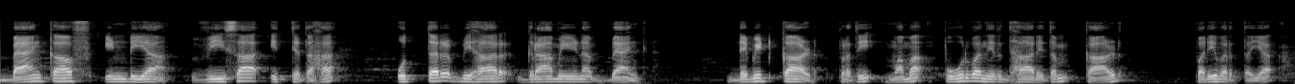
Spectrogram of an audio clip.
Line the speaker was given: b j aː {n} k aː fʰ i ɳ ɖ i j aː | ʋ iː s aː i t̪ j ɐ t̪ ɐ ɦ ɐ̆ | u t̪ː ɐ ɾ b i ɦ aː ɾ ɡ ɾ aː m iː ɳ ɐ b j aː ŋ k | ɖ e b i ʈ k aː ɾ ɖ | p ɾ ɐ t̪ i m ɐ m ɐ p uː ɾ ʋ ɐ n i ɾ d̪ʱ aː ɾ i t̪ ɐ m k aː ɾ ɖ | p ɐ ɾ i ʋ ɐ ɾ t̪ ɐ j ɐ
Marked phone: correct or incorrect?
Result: incorrect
